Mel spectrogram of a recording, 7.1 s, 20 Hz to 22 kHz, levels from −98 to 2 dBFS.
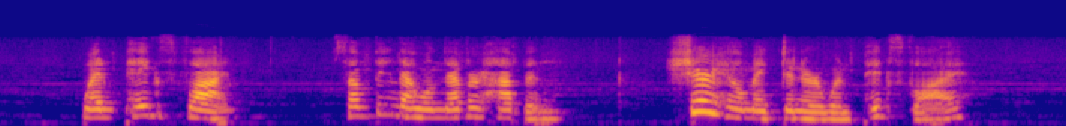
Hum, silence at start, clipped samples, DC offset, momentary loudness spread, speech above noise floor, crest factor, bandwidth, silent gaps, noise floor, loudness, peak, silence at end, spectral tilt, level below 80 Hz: none; 0.55 s; under 0.1%; under 0.1%; 15 LU; 46 dB; 22 dB; 8 kHz; none; -69 dBFS; -23 LUFS; -2 dBFS; 0.7 s; -4.5 dB/octave; -74 dBFS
